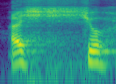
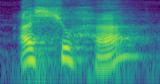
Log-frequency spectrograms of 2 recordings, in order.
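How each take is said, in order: First: The ending is a pressed, breathy final consonant. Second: The word ends with a final vowel.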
